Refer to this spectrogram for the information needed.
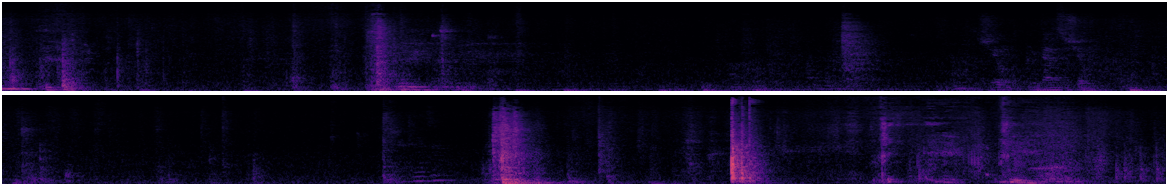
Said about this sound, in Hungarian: Egy pillanat, ajtót kell nyitnom.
